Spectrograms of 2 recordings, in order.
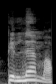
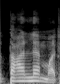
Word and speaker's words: dilemma: 那第二个词再举例子是 problem，这个单词很简单， problem problem this problem that problem，但是 problem 这个单词很普通，我们用另外一个单词去替换，在某些时候某些场合，比如说 dilemma 或者 dilemma，这个单词两个读音 D-I-L-E-W-M-A， dilemma dilemma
